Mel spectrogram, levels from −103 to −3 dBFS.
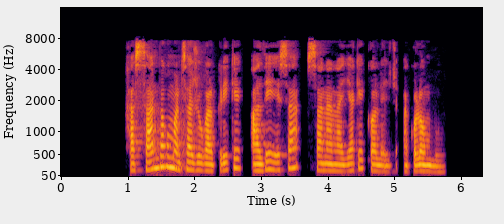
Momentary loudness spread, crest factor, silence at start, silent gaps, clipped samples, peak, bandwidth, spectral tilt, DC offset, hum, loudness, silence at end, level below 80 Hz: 7 LU; 20 dB; 1 s; 2.73-2.84 s, 3.61-3.69 s, 5.07-5.13 s; under 0.1%; -4 dBFS; 8.4 kHz; -3.5 dB/octave; under 0.1%; none; -22 LUFS; 0.55 s; -66 dBFS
